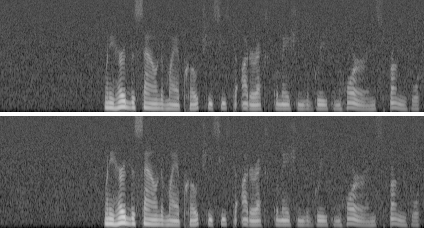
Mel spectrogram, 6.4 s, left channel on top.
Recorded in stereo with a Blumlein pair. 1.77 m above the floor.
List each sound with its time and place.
1.6 s a man speaking: 15° right; by 6.3 s 5° left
